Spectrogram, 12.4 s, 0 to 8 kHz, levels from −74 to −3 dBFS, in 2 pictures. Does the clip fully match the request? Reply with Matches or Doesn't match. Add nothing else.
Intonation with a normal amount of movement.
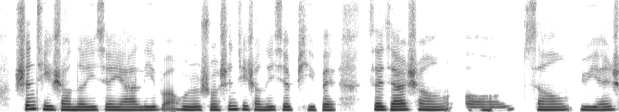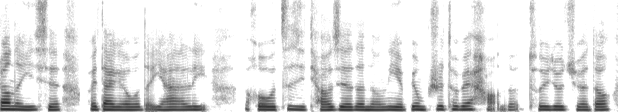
Doesn't match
